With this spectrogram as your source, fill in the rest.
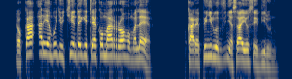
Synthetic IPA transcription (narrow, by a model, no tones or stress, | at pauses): tɔkaʔaɾjɛmbɔd͡ʒot͡ʃjendeɡɪtɛkɔmarːɔɦɔmalɛr | ɔkaɾɛpiɲɾwod̪ɲasajeosebiɾo̰nu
